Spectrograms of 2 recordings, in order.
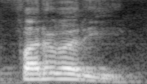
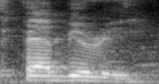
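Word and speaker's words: February: This is नॉट the right pronunciation. The right pronunciation would be जनवरी। जनवरी नहीं, जनवरी। इसके बाद फरवरी नहीं है, ये लिखते हम किसी और तरीके से, पढ़ते किसी और तरीके से। इट्स फेब्रुअरी, फेब्रुअरी, फेब्रुअरी।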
